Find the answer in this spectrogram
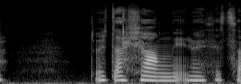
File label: "llong", Welsh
